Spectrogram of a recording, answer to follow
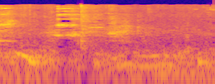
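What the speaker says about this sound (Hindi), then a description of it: "ये मोगला खेलना कबूतर एक और न्यू एंट्री ऐड की है" A pigeon coos softly in a brief low call, with faint bird chirps in the background.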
